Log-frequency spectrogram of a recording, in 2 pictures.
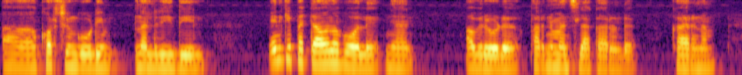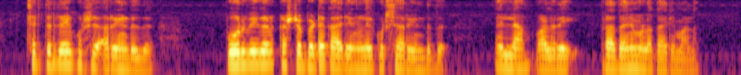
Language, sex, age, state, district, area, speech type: Malayalam, female, 18-30, Kerala, Thrissur, rural, spontaneous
